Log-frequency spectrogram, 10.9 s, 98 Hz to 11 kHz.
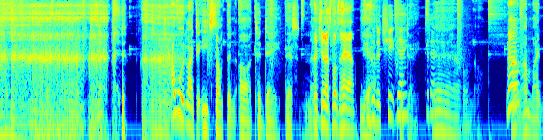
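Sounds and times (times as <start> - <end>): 
person imitating heavy wheezing breathing of an overweight person: 0.0 - 3.6
speech: 3.4 - 10.8.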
